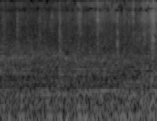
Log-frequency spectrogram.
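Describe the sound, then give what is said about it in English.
A steady low rumble of a car driving past on a street, with heavy engine and tire noise holding an even level throughout and no voices. “Sorry, I'm just trying not to get hit by a car here.”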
